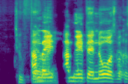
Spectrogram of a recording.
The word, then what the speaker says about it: Tufele: Is it Tufalele? Tufele.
